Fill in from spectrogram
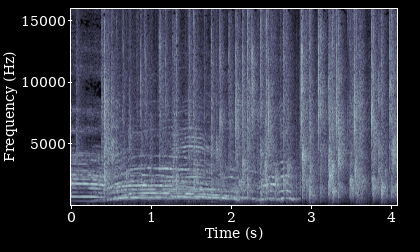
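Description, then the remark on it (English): Audience applause welcoming John Hastings: a dense, steady patter of many hands clapping with excited whoops and cheers rising over it, loud throughout and thinning slightly toward the end. “welcome, with absolutely no rehearsed applause or mentioning of a video game bar, it's John Hastings, everybody!”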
